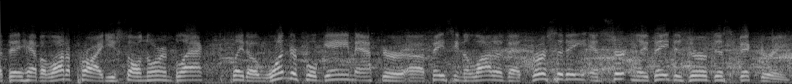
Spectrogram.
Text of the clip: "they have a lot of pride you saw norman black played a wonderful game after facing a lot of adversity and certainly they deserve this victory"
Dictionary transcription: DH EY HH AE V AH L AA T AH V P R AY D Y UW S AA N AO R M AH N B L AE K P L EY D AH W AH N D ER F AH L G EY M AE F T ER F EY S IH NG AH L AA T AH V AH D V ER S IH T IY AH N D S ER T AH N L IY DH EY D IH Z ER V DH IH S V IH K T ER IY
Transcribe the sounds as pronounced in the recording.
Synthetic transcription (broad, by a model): DH EY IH V AH L AA T AH V P R AY D Y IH S AA N AO R AH N B L AE K P L EY D AH W AH N D ER F L G EY M AE F T ER F EY S IH NG AH L AA T AH V AH D V ER S IH T IY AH N S ER T N L IY DH EY D IH Z ER V DH IH S V IH K T ER IY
